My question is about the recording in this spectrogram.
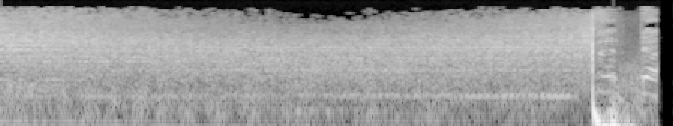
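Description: A steady rushing noise with a faint held tone underneath, easing off slightly after the start, from the sound effect of an animated subscribe-button end screen.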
